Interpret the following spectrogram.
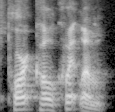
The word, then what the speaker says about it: Port Coquitlam: look at it so i say it right port coquitlam or if you say it like a local i guess it's port coquitlam correct now you say it to see if i sound like a local canadian port coquitlam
